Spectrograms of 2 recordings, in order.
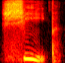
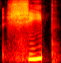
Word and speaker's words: sheep: but I'll pronounce these sheep and the vowel is e and ship the vowel is it so it's the difference between eat and it this is sheep and ship sheep ship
